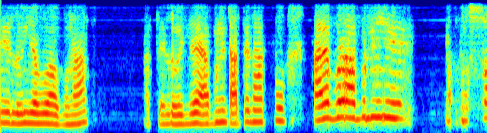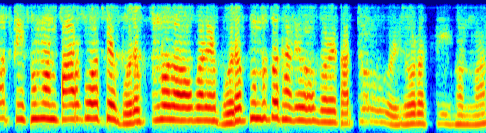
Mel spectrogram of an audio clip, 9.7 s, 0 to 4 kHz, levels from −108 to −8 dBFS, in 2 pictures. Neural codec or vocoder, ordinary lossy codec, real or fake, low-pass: vocoder, 22.05 kHz, 80 mel bands, HiFi-GAN; none; fake; 3.6 kHz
